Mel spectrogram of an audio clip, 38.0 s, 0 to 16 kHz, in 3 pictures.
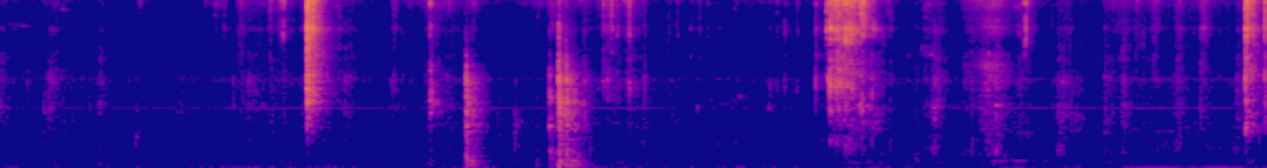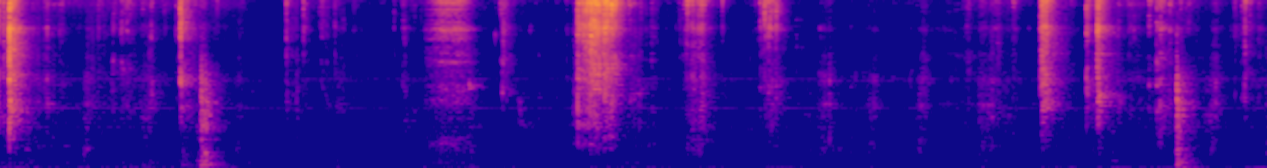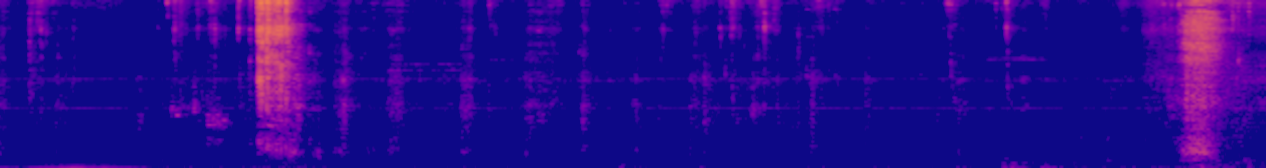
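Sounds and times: crunching and chewing: 0.0 - 16.9, 17.5 - 35.8
puri shells cracking: 3.0 - 3.4.

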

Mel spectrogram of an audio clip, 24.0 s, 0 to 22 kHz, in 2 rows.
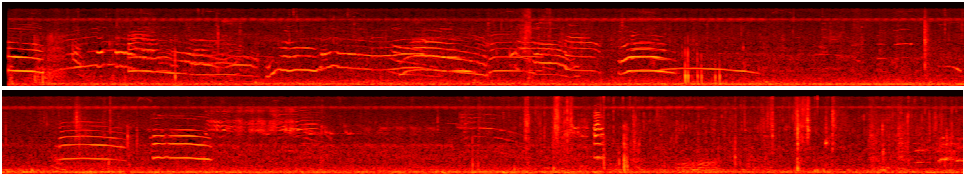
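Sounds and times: cats meowing: 0.1 - 9.5, 11.1 - 16.0, 17.7 - 21.1.

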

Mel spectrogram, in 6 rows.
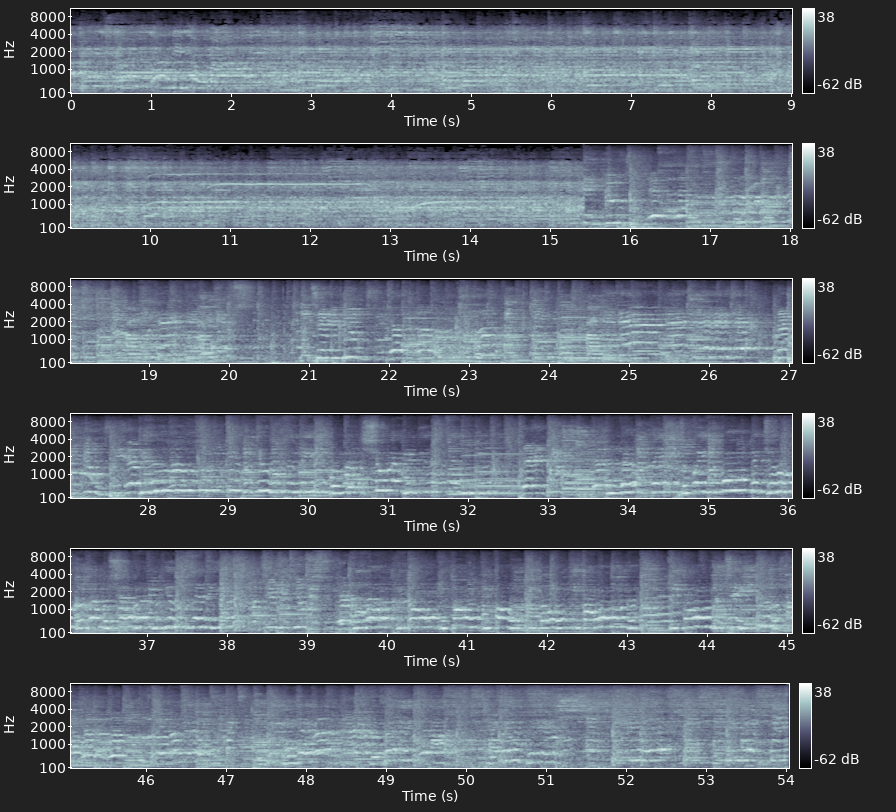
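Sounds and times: man singing: 0.0 - 3.4, 15.4 - 54.0
electric guitar: 0.0 - 54.0
live rock band playing: 0.0 - 54.0.

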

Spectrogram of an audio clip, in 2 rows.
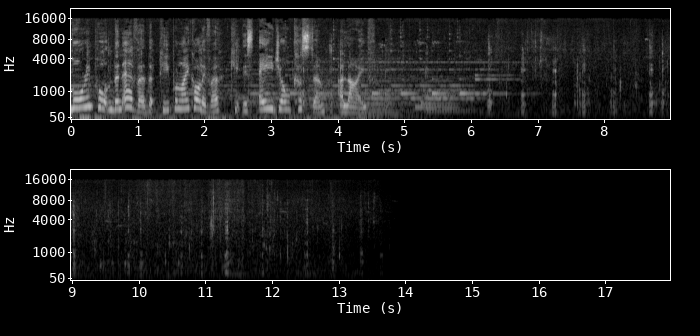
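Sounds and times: pigs grunting: 6.3 - 13.8.

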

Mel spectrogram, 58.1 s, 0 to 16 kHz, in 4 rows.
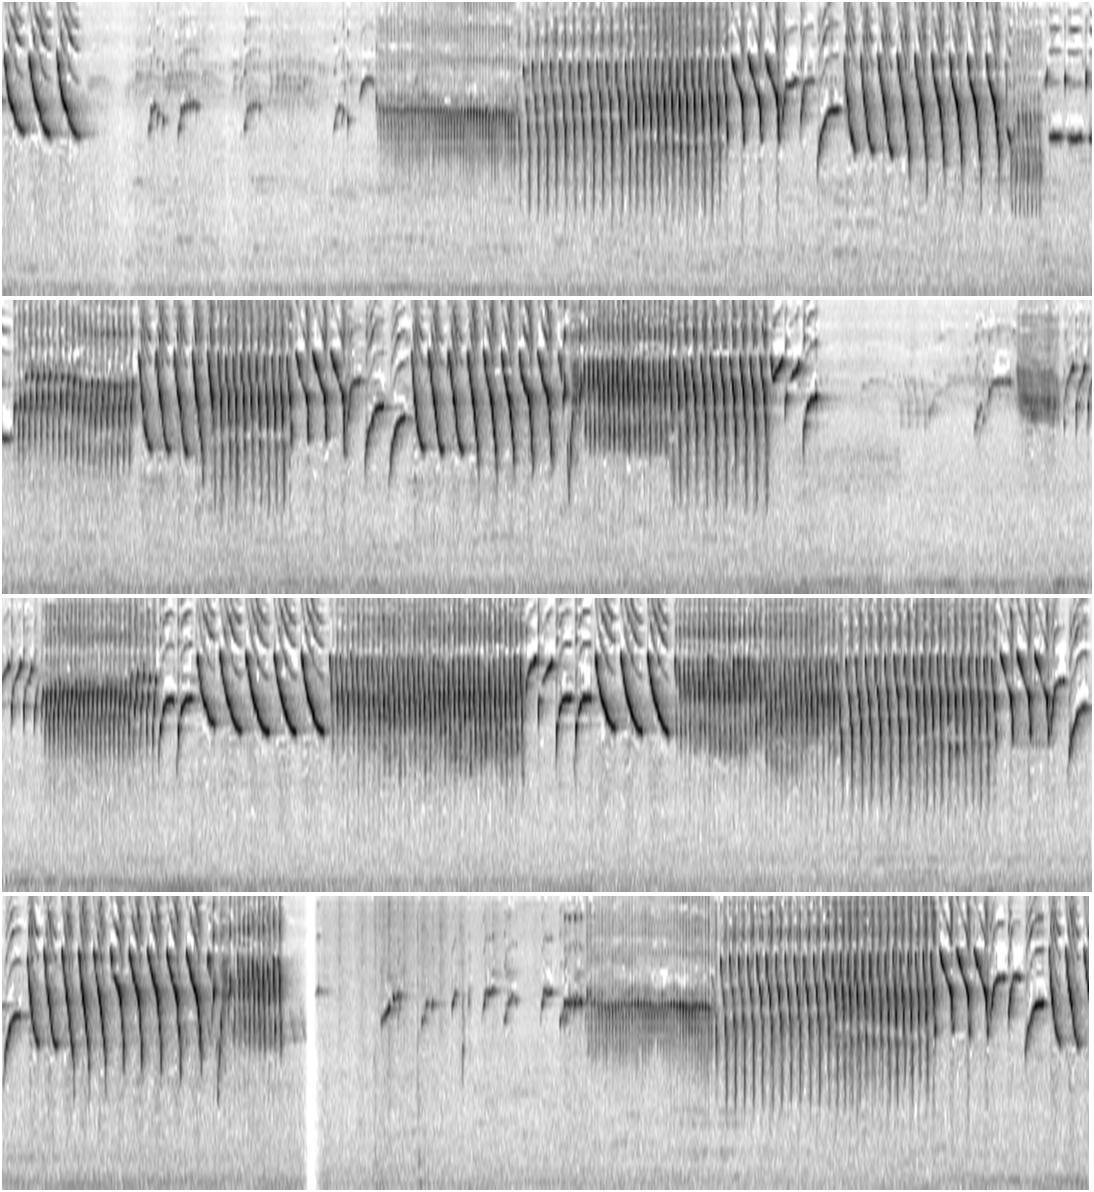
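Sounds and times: canary singing trills: 0.0 - 25.7, 26.6 - 47.9, 48.6 - 58.0.

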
